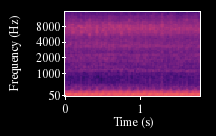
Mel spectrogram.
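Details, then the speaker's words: BMW K100 cafe racer build, first start after troubleshooting a no-start with temporary fuel setup; deep, even burble at idle with steady firing pulses, no misses or clatter; sounds mean; normal idle. "but that sounds mean."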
